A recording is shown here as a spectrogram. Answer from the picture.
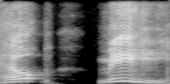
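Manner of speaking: cracking pleading voice. Retelling what she said at the end: imitating a changed, pleading voice. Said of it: "her voice changed and her spirit spoke".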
